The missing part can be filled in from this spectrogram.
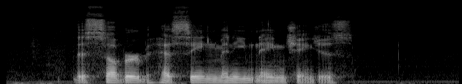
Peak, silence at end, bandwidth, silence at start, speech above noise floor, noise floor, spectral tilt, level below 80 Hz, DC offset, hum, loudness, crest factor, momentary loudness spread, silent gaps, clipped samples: -8 dBFS; 1.1 s; 16 kHz; 0.15 s; 32 dB; -58 dBFS; -5.5 dB/octave; -48 dBFS; under 0.1%; none; -26 LUFS; 18 dB; 11 LU; none; under 0.1%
